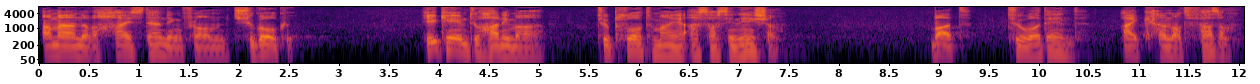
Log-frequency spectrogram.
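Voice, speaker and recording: An actor playing a resolute, measured samurai lord in a video game, speaking formally and gravely. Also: male voice, sits low, no room sound. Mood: grave, accusing. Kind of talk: dramatic video game acting.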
